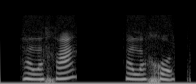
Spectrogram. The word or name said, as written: Halakhah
